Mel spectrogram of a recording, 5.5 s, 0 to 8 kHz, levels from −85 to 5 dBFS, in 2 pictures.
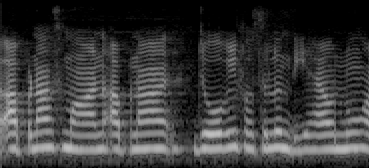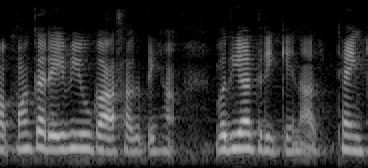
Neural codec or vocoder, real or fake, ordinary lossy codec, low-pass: none; real; none; 7.2 kHz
